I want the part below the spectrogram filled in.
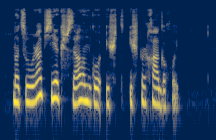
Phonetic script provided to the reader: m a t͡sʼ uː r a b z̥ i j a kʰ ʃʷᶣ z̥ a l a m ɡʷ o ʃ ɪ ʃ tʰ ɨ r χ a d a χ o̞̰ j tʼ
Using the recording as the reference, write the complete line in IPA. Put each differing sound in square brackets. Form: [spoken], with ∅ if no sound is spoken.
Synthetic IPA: m a t͡sʼ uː r a b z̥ i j a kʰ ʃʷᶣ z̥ a l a m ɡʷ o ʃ [i] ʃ [pʰ] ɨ r χ a [ɡ] a χ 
